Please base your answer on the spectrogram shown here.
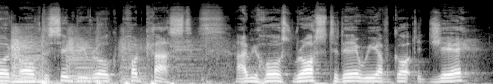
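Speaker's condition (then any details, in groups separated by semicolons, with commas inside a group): No condition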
